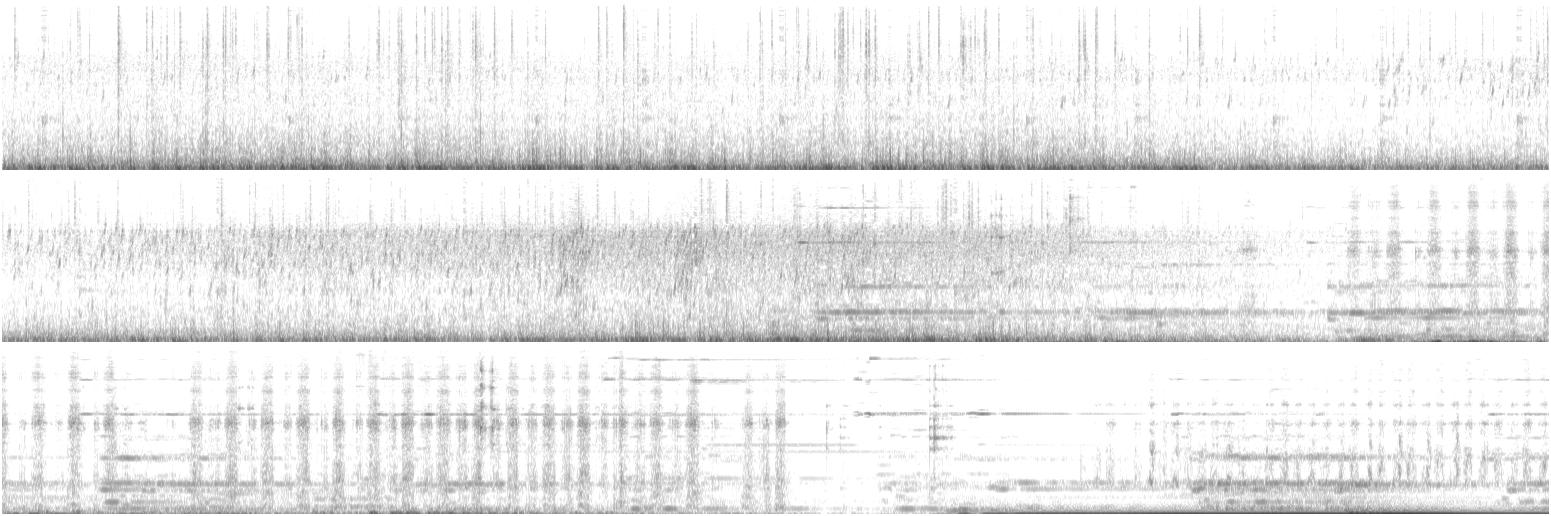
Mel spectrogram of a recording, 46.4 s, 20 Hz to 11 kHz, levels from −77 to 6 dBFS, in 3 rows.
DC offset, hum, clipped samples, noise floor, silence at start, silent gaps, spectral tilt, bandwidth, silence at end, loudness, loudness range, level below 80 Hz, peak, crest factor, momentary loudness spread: under 0.1%; none; under 0.1%; -57 dBFS; 0 s; none; -5 dB/octave; 10.5 kHz; 0 s; -38 LUFS; 11 LU; -36 dBFS; -14 dBFS; 16 dB; 14 LU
